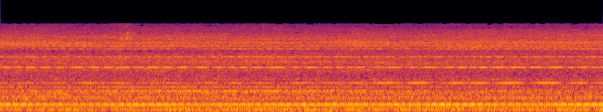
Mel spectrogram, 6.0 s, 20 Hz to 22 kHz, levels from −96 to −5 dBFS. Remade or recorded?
recorded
